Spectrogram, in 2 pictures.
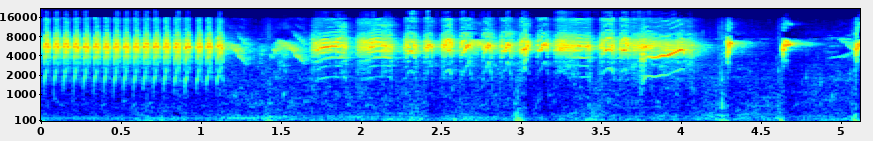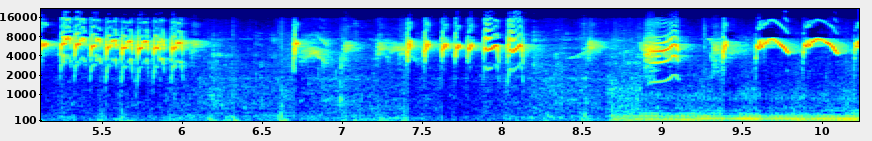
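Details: Crimson sunbird, locally sogon, in gacor voice: a high buzzy trill, then fast stuttering twitters and clipped high notes, closing with looping whistled phrases over a low rumble.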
